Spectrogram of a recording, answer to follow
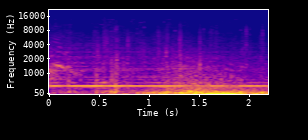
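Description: Drama soundtrack playing: a steady held low note over a low rumble, with soft irregular knocks.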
